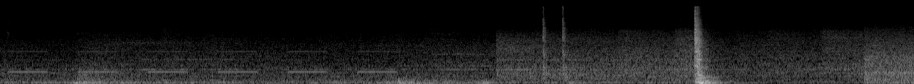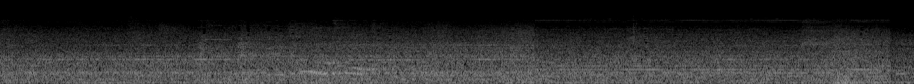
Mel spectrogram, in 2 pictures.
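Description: Car assembly plant floor ambience: a machine beeper sounding about every two-thirds of a second for the first few seconds, a single loud thump about seven seconds in, then a louder steady hum of line machinery.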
